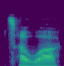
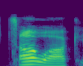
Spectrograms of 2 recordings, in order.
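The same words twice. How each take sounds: First: Tsawak stressed on the second syllable, tsa-WAK; Nuchanov-accented stress. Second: Tsawak stressed on the first syllable, TSA-wak; English-accented stress. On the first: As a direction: lean on the end of tsawak. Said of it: "Nuchanov accented Nuchanov sounds like tsawak". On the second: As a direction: punch the front of tsawak. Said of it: "tsawak is English, in, English accented Nuchanov". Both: Shown as a demonstration.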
